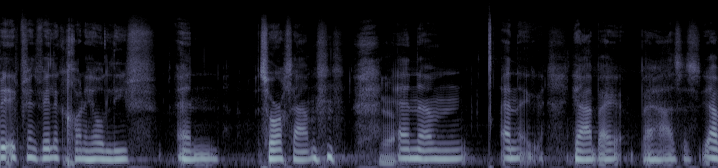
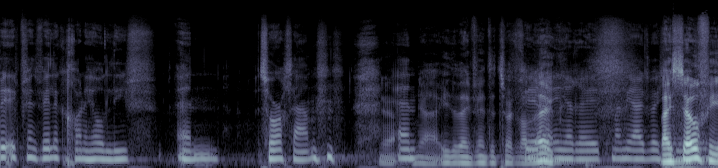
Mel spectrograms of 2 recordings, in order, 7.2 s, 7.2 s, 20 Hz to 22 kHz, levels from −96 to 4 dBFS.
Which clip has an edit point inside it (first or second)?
second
